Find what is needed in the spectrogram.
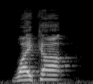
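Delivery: ordinary talk, nothing marked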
